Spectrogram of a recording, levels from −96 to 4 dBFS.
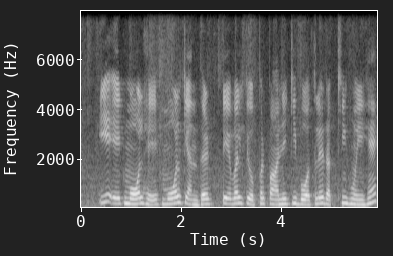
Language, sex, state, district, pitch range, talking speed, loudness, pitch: Hindi, female, Punjab, Pathankot, 195-230 Hz, 160 wpm, -14 LUFS, 210 Hz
